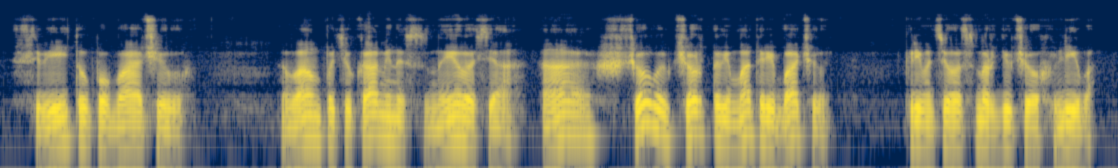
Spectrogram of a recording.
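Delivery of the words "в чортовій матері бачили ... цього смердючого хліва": ordinary delivery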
